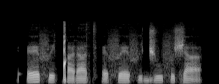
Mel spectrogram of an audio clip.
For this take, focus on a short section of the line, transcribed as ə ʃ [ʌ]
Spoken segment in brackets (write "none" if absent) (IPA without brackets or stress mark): a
